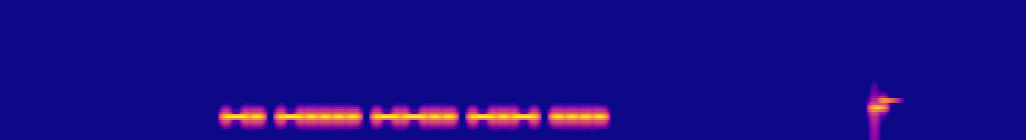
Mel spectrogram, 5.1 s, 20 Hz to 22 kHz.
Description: Morse code, heard as a keyed tone, about 36 wpm, 700 Hz. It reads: N6ZKH
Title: USA Call Signs - 5 Characters - 2x Character Spacing - 35wpm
